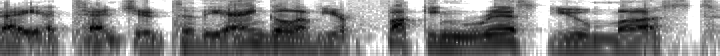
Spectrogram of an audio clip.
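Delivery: put-on goblin voice. A character correcting someone's punching practice, in a goblinish voice with Yoda-like cadence. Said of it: "in his goblinish voice".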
